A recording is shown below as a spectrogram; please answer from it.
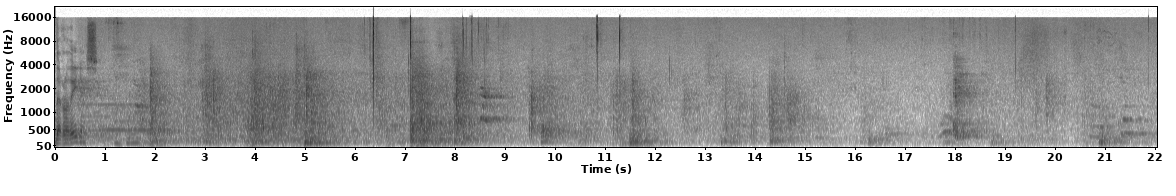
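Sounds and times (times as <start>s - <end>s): faint voices: 0.0s - 9.4s
dull thuds and knocks echoing: 1.8s - 8.4s.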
